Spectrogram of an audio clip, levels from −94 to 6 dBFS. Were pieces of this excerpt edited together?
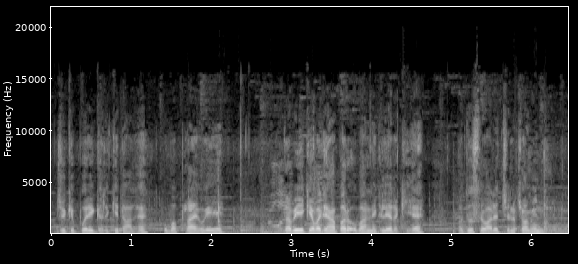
no; 0 cuts

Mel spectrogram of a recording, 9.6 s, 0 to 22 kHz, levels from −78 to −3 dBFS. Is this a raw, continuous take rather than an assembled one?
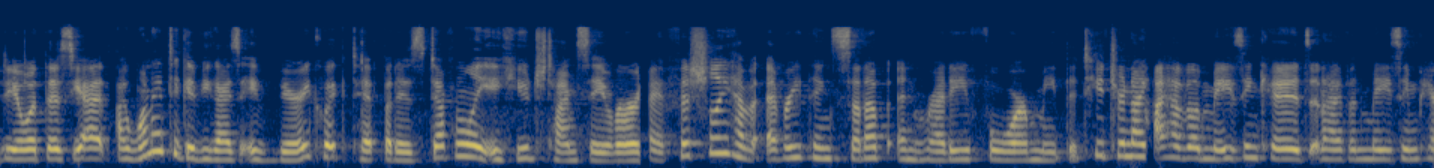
no; 3 cuts; at 0.7 s, 4.3 s, 7.6 s

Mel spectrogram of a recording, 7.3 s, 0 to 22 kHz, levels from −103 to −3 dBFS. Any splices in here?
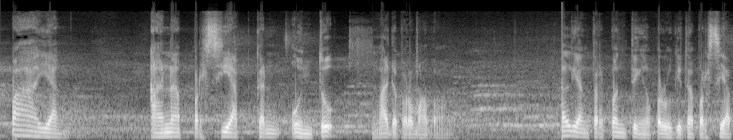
yes; 2 cuts; at 3.8 s, 5.6 s

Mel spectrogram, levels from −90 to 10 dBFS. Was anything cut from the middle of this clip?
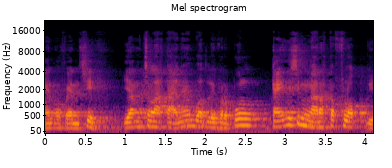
yes; 1 cut; at 2.7 s

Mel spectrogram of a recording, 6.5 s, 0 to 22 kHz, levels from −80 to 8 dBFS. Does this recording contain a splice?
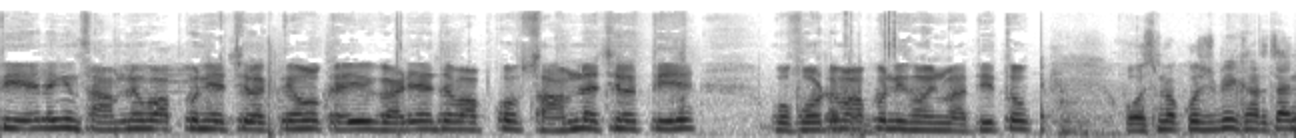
yes; 1 cut; at 5.2 s

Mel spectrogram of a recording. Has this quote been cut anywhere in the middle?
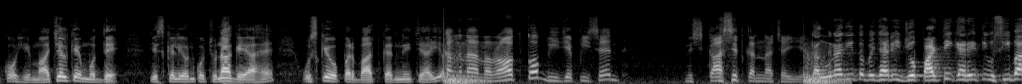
yes; 2 cuts; at 4.4 s, 8.1 s

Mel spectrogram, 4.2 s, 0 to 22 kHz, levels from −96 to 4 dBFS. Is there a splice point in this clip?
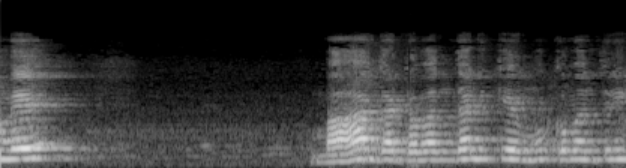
no; 0 cuts

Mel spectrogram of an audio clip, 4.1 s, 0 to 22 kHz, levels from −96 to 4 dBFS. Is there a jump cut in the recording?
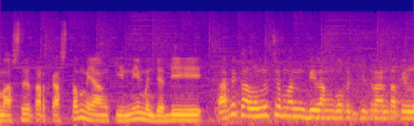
yes; 1 cut; at 2.1 s

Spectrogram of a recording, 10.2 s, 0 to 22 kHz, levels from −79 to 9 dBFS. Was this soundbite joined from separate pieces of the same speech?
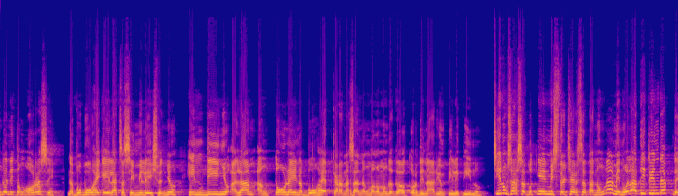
yes; 2 cuts; at 0.9 s, 7.3 s

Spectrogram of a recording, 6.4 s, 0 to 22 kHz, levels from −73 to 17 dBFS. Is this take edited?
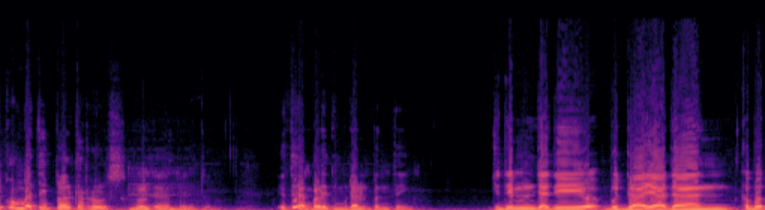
no; 0 cuts

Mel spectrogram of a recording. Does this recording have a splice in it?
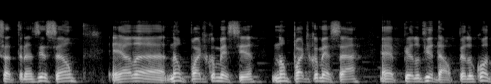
no; 0 cuts

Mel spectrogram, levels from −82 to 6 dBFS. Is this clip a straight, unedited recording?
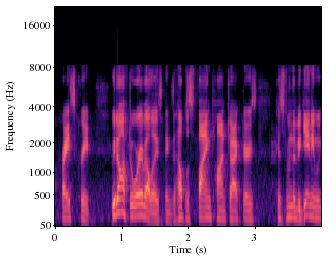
no; 1 cut; at 2.3 s

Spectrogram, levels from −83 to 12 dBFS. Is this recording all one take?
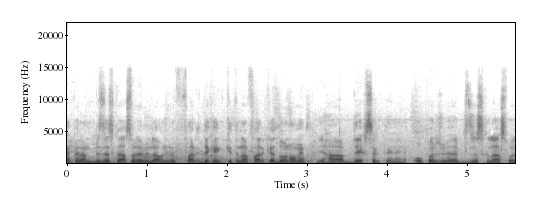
no; 1 cut; at 3.1 s

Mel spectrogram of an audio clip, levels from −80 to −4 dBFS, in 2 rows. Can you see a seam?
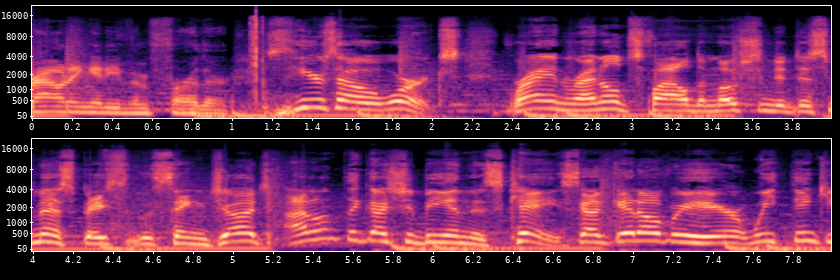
yes; 2 cuts; at 1.1 s, 6.7 s

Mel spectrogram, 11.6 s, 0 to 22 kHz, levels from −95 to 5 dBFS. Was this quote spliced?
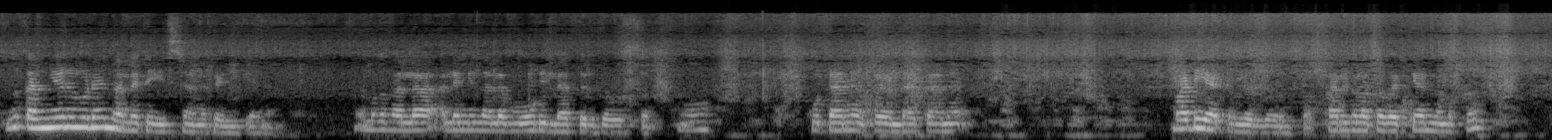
no; 0 cuts

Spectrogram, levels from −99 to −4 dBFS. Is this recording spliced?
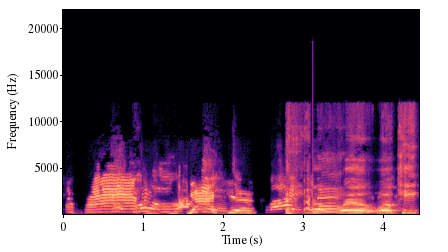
yes; 1 cut; at 3.1 s

